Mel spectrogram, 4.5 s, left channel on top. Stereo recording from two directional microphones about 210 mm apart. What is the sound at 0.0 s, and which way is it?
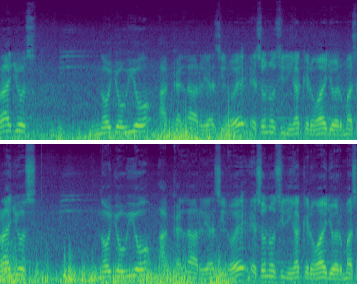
Speech, 20° right (ahead or behind).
